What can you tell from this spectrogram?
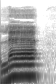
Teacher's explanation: Alif so'zda kelib, o'zida hech qanday belgi bo'lmasdan, undan oldingi fathalik bo'lsa mattabi'i bo'ladi. Shunda bu yerda la deganimiz ikki harakat cho'zib o'qiladi.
